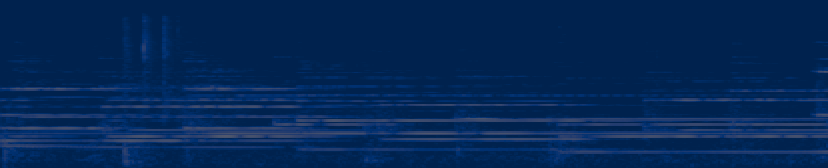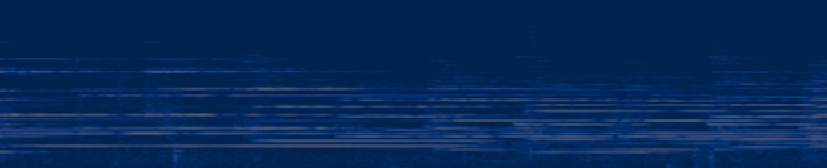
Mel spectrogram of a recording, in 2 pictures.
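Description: Handbell choir playing a piece: many handbells of different pitches struck in turn, each note ringing on and overlapping the next.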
